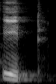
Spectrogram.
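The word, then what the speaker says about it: eight: यहां पे मैं लिख रहा हूं ई ए आई जी एस टी। तो इसे इ को ए पढ़ते हैं। ठीक है जी? और आई जी एस टी का उच्चारण ट के रूप में कीजिएगा। हो जाएगा एट।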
